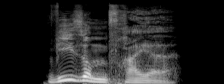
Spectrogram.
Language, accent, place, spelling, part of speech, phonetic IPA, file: German, Germany, Berlin, visumfreie, adjective, [ˈviːzʊmˌfʁaɪ̯ə], De-visumfreie.ogg
- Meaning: inflection of visumfrei: 1. strong/mixed nominative/accusative feminine singular 2. strong nominative/accusative plural 3. weak nominative all-gender singular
